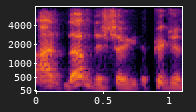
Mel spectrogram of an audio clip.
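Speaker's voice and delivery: normal talking voice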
